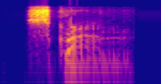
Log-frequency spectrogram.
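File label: "scran", British English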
